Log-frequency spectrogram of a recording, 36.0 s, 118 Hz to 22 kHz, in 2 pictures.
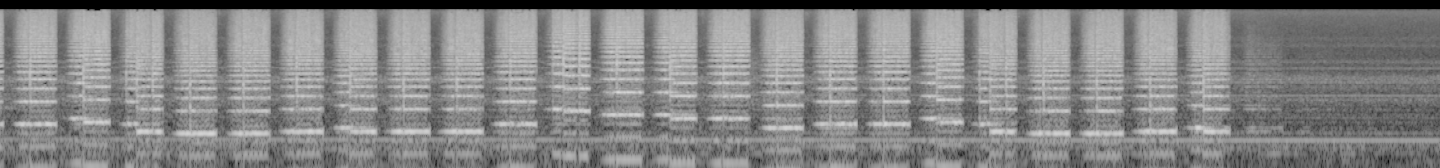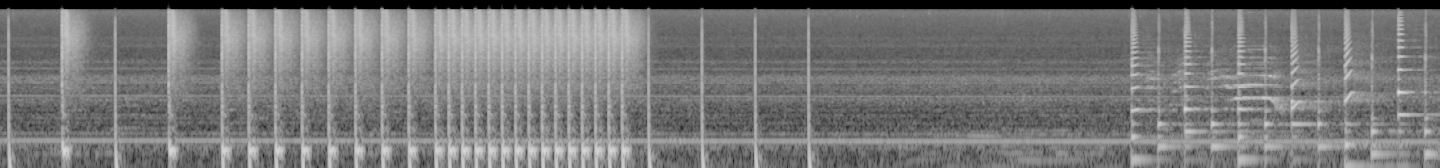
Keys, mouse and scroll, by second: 30.3 F1.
